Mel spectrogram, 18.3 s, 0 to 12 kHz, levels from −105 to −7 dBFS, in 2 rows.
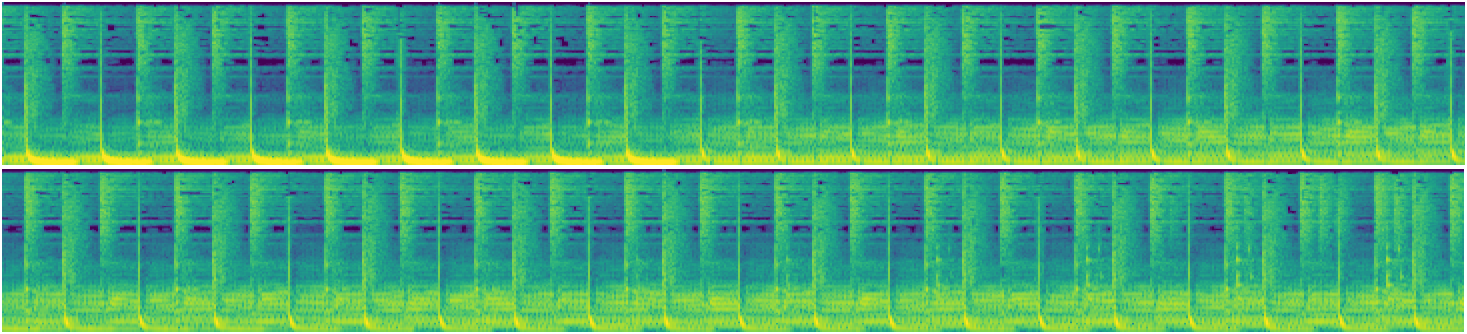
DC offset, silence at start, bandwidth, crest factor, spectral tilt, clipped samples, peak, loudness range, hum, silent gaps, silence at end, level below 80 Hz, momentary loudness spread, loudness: under 0.1%; 0 s; 11.5 kHz; 14 dB; -4 dB/octave; under 0.1%; 0 dBFS; 4 LU; none; none; 0 s; -16 dBFS; 5 LU; -15 LUFS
